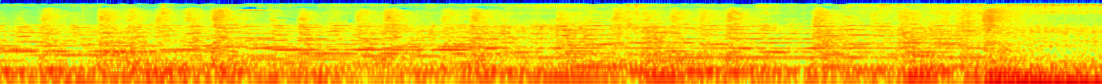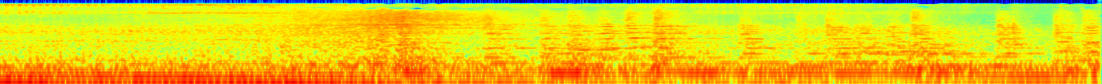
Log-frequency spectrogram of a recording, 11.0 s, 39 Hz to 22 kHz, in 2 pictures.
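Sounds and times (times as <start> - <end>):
wind and road noise rumble: 0.2 - 11.0.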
